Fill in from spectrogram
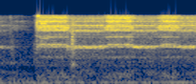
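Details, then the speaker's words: Non-starting Chinese chainsaw (Stihl-style, easy starter), spark plug good: air blown in at top dead centre escapes from the carburettor intake port as a steady high-pitched whistling hiss; the impulse channel or possibly the cylinder is suspected, not confirmed. "Воно ще, в принципі, в принципі, коли його тут от дути там компресором чи якимсь насосом в цю, коли в нас поршень є піднятий догори ВМТ, і воно буде дутися з карбюратора, чуєте? З отвору впускного."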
